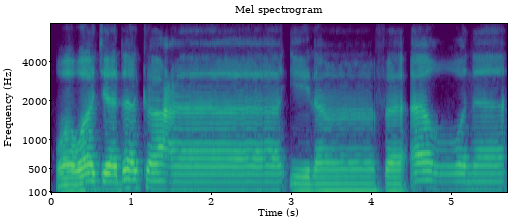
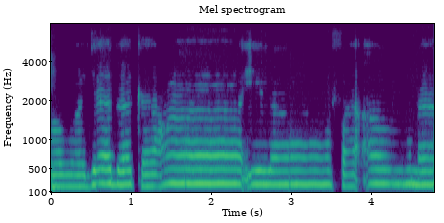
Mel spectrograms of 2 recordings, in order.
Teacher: A-nya tipis. Fa'aghna, ro-nya baru tebal.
